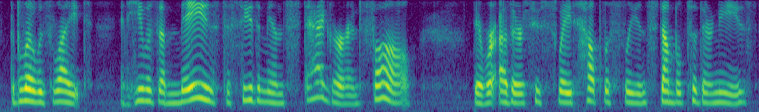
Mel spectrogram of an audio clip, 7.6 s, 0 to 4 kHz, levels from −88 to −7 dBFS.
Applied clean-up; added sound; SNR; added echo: none; none; none; none.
